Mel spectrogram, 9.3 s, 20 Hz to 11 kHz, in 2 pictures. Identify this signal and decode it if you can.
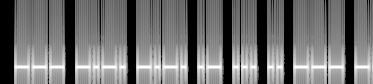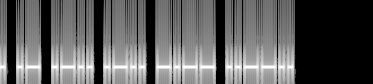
Morse code, heard as a keyed tone, about 22 wpm, 700 Hz. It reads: OCCASIONALLY?
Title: Sentences from Top 1300 Words 22wpm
